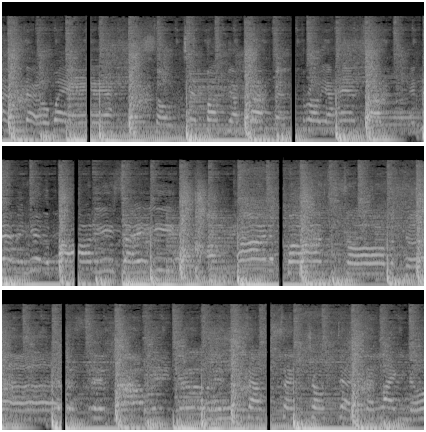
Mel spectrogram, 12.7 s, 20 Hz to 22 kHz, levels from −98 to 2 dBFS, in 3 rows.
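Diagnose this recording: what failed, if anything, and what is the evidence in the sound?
Gap between chunks at 0.84, 2.88, 4.93, 6.98, 9.03 and 11.08 s: hard-edged silences of about 48 ms after every 2-second chunk, inserted at playback or storage joins.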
